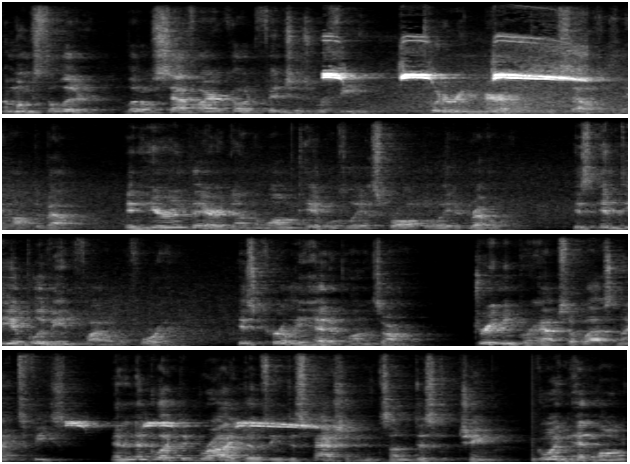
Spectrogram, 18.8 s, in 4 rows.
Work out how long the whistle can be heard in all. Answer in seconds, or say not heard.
4 s.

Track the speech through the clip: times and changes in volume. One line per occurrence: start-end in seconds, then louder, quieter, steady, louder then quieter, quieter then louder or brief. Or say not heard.
0.0-18.7 steady.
